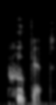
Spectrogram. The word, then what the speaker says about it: Phuket: We're talking about the island of Puket, Thailand. And our guide for this deep dive is a fascinating single source. An article called Hidden Gems Exploring Fuket. That's Puket.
